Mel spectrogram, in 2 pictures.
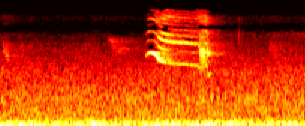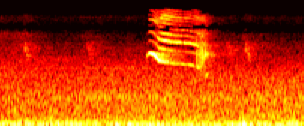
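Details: A brown-eared bulbul calls for its mate with two shrill, strained, downward-sliding squeals about two and a half seconds apart, each lasting roughly half a second, against a constant low hum.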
